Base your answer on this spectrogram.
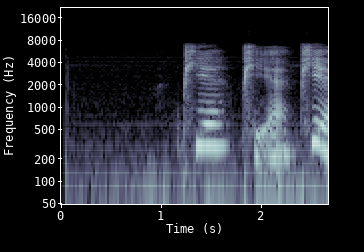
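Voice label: "Pie", Chinese syllable; Уроки фонетического блока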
